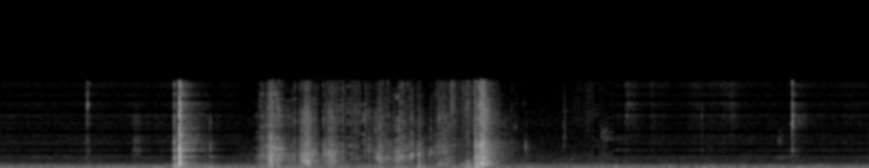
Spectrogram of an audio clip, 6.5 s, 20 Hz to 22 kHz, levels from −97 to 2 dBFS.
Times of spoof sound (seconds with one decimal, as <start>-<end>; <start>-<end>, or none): 0.0-1.8; 4.6-6.5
